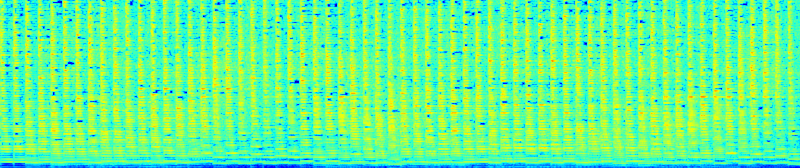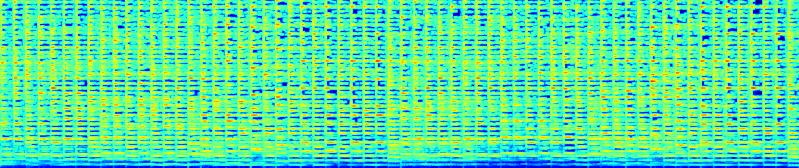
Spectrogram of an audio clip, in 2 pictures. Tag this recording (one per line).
fast
loop
mental
synth
synthesiser
techno
xpander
